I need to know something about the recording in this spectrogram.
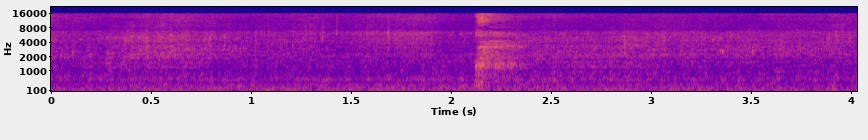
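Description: Steady low outdoor background noise at the waterside, with one brief short sound about two seconds in.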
